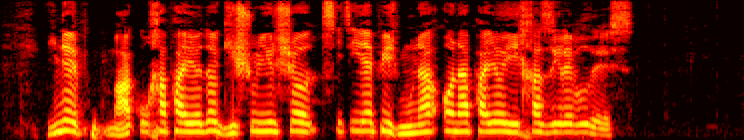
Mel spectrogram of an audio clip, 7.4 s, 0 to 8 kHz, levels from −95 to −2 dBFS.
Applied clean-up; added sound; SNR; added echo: none; none; none; none.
